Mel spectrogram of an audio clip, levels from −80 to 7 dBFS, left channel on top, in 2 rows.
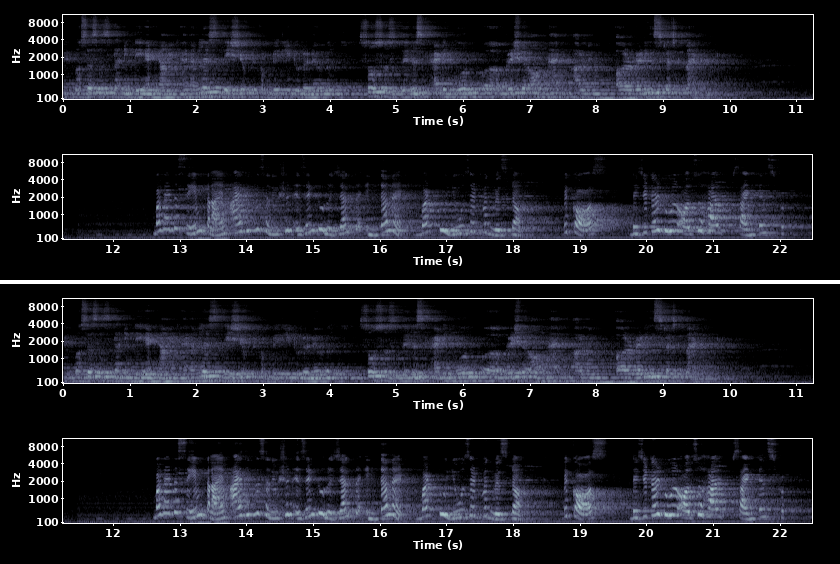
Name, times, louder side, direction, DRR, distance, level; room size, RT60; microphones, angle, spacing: voice 1, 0.2-4.1 4.4-8.0 8.3-9.7, equal, 50° left, 0 dB, 6.1 m, -34 dB
voice 2, 12.6-18.3 18.8-19.3 19.8-22.1, right 3 dB, 30° right, 7 dB, 0.7 m, -29 dB
29.0 x 19.0 x 8.3 m, 2.4 s
head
